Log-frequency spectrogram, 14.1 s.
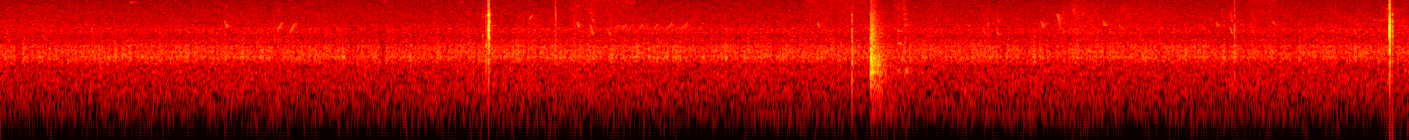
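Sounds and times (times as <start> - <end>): background hiss: 0.0 - 14.0
faint bird chirps: 2.2 - 3.2, 5.2 - 7.2, 8.0 - 9.2, 9.8 - 13.0.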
